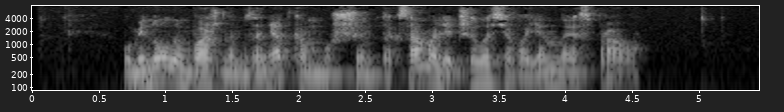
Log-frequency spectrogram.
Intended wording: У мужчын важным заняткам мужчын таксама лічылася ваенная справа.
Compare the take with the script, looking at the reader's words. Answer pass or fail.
fail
